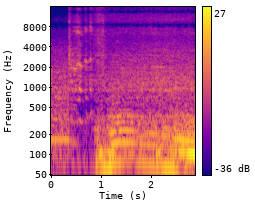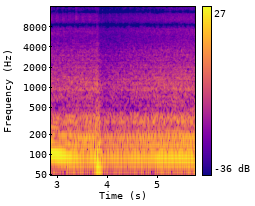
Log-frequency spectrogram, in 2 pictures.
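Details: 2000 Honda Accord V6 whose transmission runs rough when cold, started after the spark plugs were fitted. Short crank, quick catch, brief flare, then it settles into an even, steady low idle.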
